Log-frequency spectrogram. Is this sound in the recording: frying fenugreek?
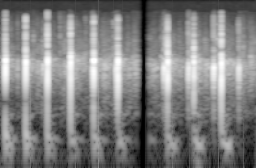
no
